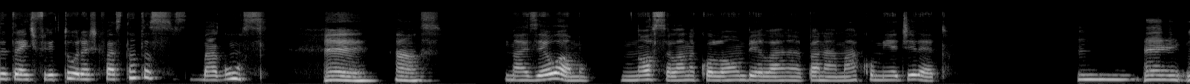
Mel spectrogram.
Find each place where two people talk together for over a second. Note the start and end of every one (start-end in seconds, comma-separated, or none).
none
